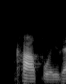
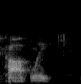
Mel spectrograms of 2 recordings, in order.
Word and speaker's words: Copley: Copley, that's how you say it. I always call him Coakley. That's what they called him in Wilkes-Barre Scranton, so that's where I learned to say his name. – Nope, it's Copley.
